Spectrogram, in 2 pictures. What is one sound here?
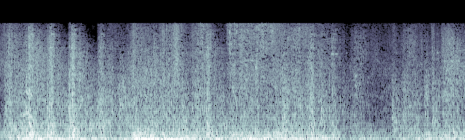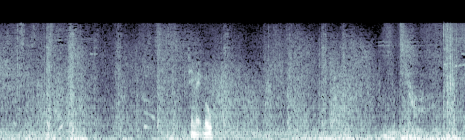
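Guns fire in rapid bursts with sharp cracks.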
